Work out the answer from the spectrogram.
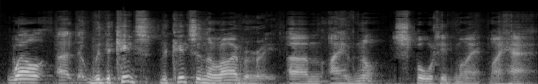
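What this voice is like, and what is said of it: British accent. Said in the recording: “that guy's got a British accent.”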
